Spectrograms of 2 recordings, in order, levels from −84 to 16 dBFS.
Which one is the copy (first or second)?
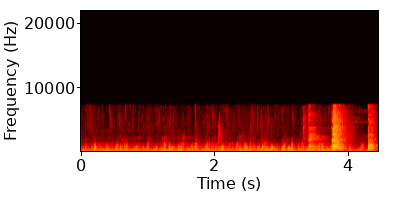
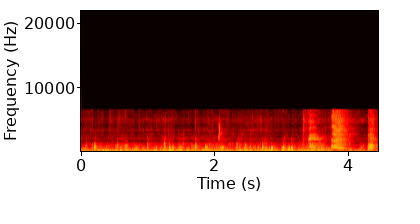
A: second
